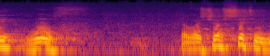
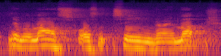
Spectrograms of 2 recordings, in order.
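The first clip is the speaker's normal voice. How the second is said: plain reading voice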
